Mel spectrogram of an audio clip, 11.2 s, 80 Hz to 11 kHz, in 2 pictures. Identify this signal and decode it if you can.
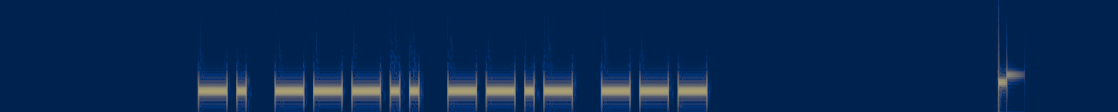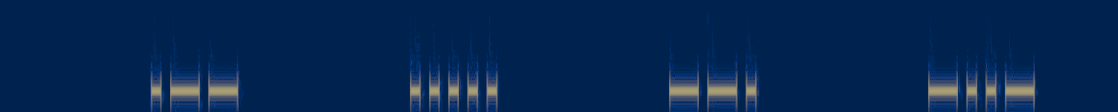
Morse code, heard as a keyed tone, about 25 wpm, spaced as for 13 wpm, 700 Hz. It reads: N8QO W5GX
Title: USA Call Signs - 4 Characters - 6x Character Spacing - 25wpm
